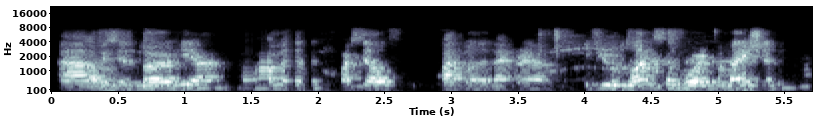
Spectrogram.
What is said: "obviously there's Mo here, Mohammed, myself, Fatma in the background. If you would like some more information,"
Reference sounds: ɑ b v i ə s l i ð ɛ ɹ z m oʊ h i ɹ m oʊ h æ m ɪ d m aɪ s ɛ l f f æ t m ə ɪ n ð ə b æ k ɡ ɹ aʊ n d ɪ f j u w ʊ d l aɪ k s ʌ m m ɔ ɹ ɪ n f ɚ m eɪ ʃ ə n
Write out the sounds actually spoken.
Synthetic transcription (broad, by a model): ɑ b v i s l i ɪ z m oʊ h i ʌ m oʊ h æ m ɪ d m aɪ s ɛ l f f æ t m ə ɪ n ð ə b æ k ɡ ɹ aʊ n d ɪ f j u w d l aɪ k s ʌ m m ɔ ɹ ɪ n f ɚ m eɪ ʃ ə n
